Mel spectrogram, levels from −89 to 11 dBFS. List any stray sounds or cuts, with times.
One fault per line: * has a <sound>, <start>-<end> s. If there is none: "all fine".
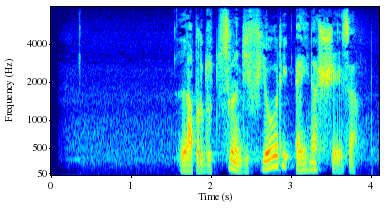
all fine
